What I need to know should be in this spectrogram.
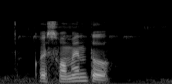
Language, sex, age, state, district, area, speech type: Santali, male, 30-45, West Bengal, Birbhum, rural, spontaneous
